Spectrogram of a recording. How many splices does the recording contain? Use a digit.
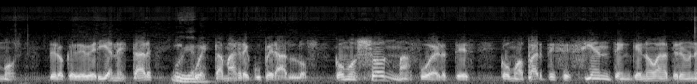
1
